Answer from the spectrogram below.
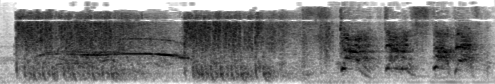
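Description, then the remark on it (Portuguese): A voice imitates a bomb explosion, as done by the character Jones in the film Police Academy: a loud, rough, hissing roar that holds for nearly two seconds, followed by several shorter, choppy bursts of mouth-made blast noise. “Vai aparecer o Jones fazendo, imitando qualquer coisa. cara, Fazendo o barulho da bomba.”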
